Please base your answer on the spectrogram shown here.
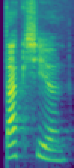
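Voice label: "таксиӧн", Komi, female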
